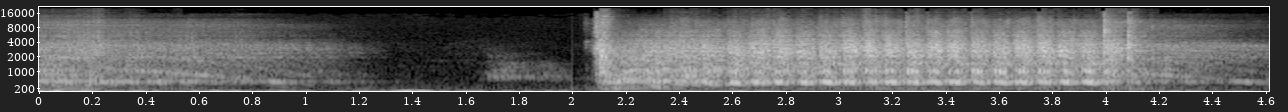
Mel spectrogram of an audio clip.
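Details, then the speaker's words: 1970s Coachman Leprechaun motorhome V8, cranked with the valve at the fuel pump held open to prime it; a steady starter chug of about three beats a second that never catches. Cranks but does not start. "All right, so we do have this little valve here, so I'm just gonna keep it open while she cranks and see if it... Okay, go ahead."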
